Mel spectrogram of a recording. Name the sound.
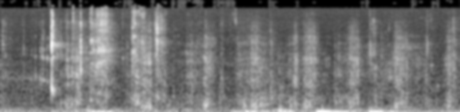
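crunchy food being chewed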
